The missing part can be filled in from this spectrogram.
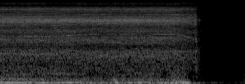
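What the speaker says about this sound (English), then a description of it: "And now we can go ahead and drill out your" A power drill bores a pin-hinge hole through an RC aircraft control surface held in a drill jig, whining steadily and loudly up close for about two seconds before it stops abruptly.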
